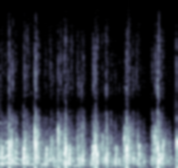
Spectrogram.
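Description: Audience clapping for a doctor on a television talk show, distinct close claps in a quick uneven rhythm, fairly quiet, with a studio crowd behind.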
